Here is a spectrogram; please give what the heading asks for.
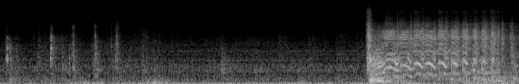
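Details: Universal tractor, cold start after starter motor repair (gear previously slipped on long cold cranking, old motor's brushes dusty and grease caked): quiet, then a strong, fast, even crank spinning cleanly; starter healthy.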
